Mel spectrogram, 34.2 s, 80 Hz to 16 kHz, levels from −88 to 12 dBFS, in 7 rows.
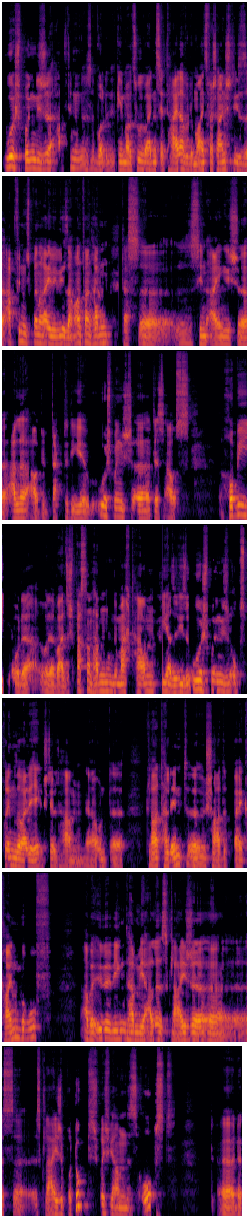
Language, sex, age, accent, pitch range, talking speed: German, male, 50-69, German, 120-165 Hz, 140 wpm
